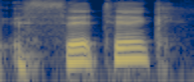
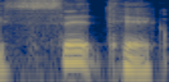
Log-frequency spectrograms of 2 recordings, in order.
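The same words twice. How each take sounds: First: "sit tick?" raised in a question, higher on tick. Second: "sit tick" flat, falling on tick; "sit tick" quoted flat with a falling end; sit tick said plain. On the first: Streamer echoing the phrase in disbelief, rising question. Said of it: "Notice how Elman". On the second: Streamer quoting the nerds' phrase plainly. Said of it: "I hear one of you fucking nerds say". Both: Shown as a demonstration.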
